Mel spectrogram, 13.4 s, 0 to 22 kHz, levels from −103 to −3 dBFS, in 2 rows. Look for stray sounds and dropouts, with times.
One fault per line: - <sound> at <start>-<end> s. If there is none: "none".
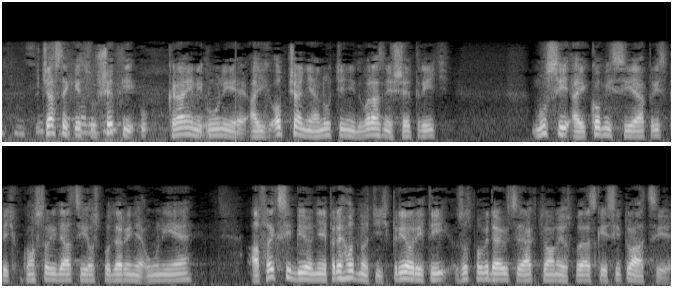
none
